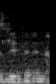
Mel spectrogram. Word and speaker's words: Slytherin: La casa de Slytherin, así es.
